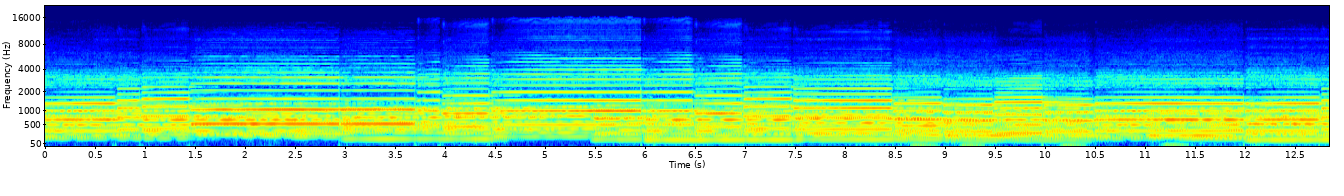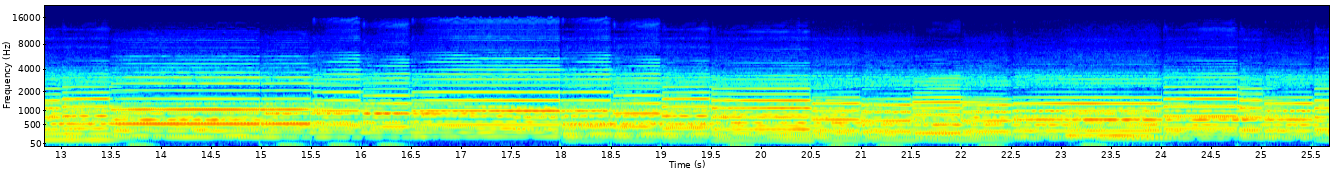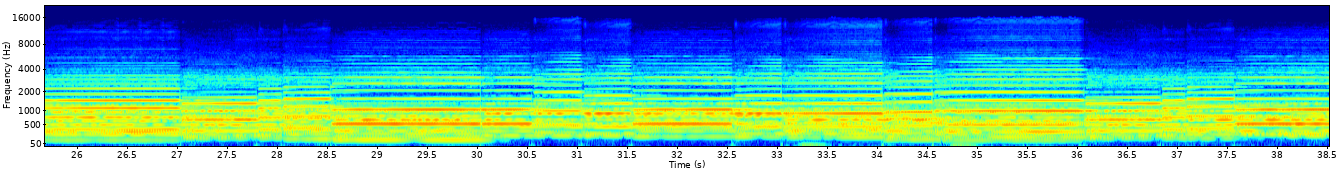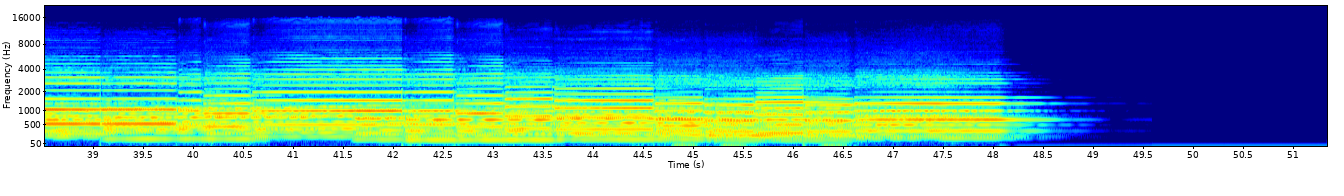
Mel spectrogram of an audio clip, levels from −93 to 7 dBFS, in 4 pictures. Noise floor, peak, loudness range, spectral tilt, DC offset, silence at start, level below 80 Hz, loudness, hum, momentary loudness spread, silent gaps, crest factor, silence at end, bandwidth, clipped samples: under -90 dBFS; -6 dBFS; 2 LU; -5.5 dB/octave; under 0.1%; 0 s; -58 dBFS; -18 LUFS; none; 4 LU; none; 14 dB; 2.85 s; 15.5 kHz; under 0.1%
